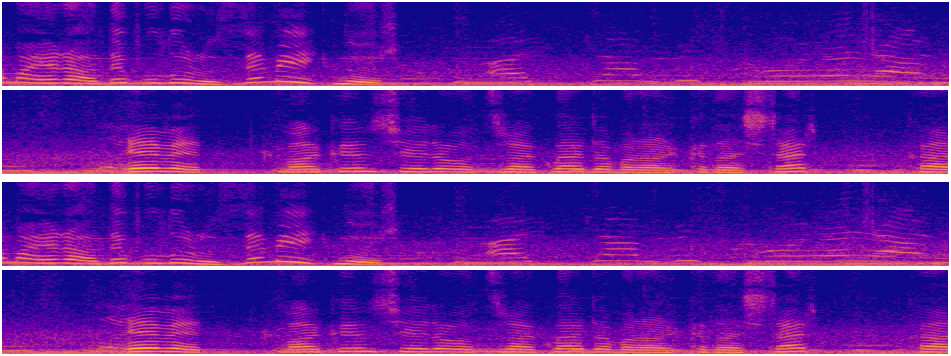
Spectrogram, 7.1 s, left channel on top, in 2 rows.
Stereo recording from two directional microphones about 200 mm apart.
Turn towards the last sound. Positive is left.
turn(degrees=0)  # may be behind; listen again after turning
